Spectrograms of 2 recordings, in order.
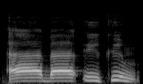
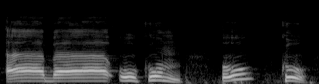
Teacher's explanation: ان واحد ضم للشفتين يصاحبه ارتفاع لوسط اللسان ما الحل الحل ان نضم الشفتين فقط لا نرفع وسط اللسان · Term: الضمه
